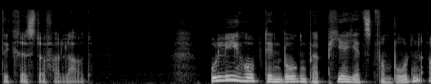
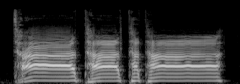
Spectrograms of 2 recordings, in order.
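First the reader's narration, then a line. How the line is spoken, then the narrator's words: Trumpeting. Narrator (German): trompetete Christopher und rief laut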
